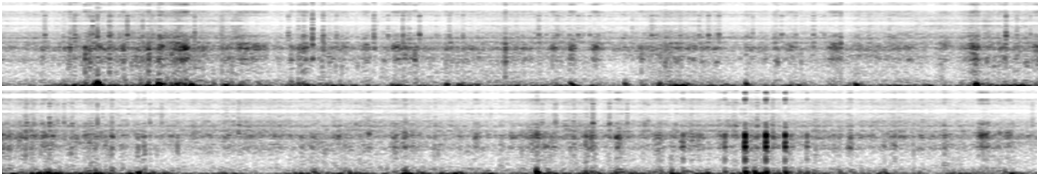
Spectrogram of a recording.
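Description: Mountain bike running fast down a rough dirt trail: wind buffeting the camera microphone over tyre noise and the rattle of the bike. Frequent thumps from bumps, the hardest about half a second in, and a burst of clattering near the end.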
